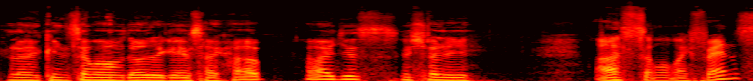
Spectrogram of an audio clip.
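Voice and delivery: talking through a yawn; words stretched by a yawn. Real, not acted. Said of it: "Sorry for the yawning".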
